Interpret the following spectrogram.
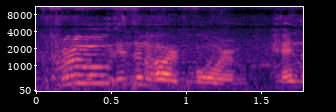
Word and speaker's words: CRW: CREW is how you pronounce the acronym CRW, which stands for Canopy Relative Work.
